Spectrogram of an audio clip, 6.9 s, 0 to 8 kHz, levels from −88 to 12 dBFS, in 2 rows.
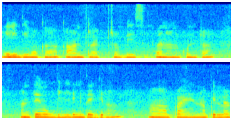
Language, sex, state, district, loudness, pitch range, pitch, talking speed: Telugu, female, Andhra Pradesh, Manyam, -16 LUFS, 180-195 Hz, 185 Hz, 130 wpm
